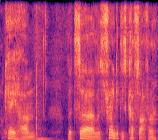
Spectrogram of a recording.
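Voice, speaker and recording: A woman's voice: a bass voice, steady tone, moderate pace, darkish tone, husky. A woman voicing a frightened young man in a horror story, stammering and panicked. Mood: tense. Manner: stuttering, panicked. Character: frightened young man confronting his killer ex.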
